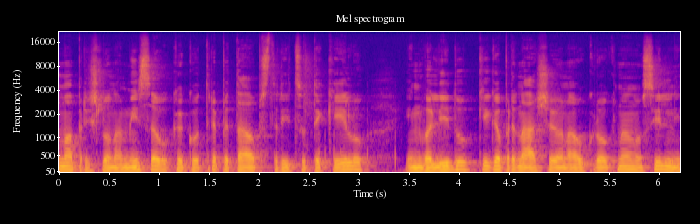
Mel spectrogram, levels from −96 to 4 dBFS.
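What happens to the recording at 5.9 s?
At 5.9 s the audio is intact, with no dropout, click or other fault at that point.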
